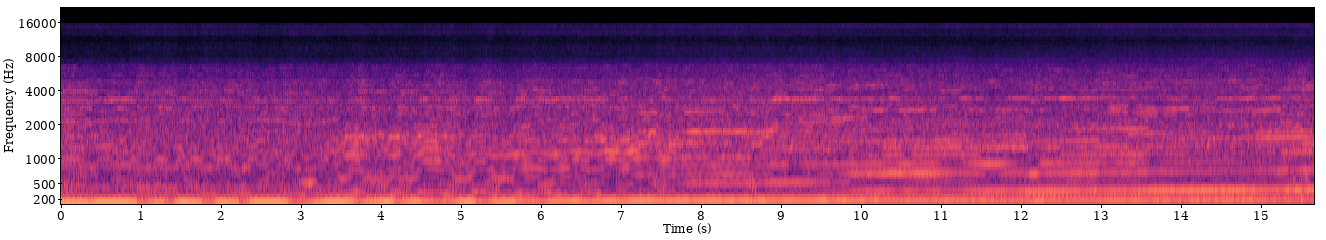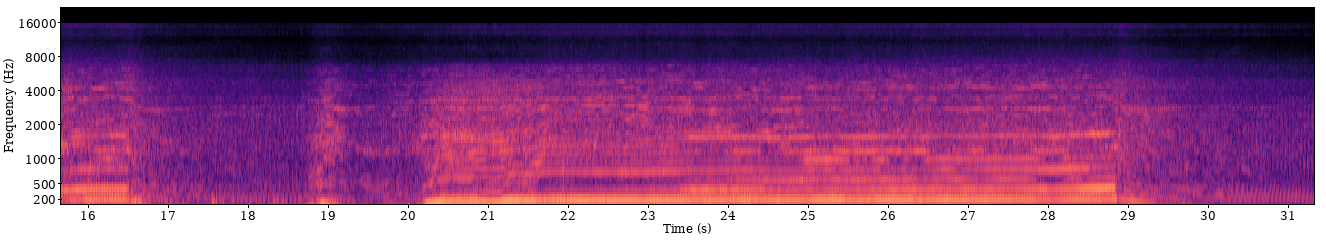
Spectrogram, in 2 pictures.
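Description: Two-stroke chainsaw running at full throttle cutting wood, its pitch climbing slowly through a long first run. About sixteen seconds in it drops to idle for about four seconds, then revs up again for a second long run and drops back near the end.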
